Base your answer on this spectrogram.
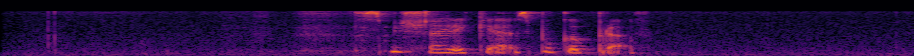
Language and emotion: Russian, sad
